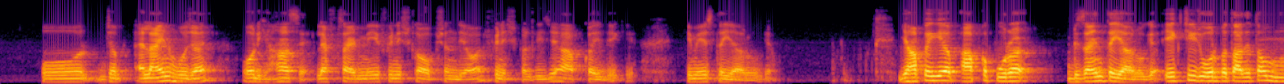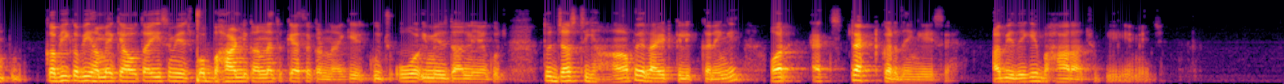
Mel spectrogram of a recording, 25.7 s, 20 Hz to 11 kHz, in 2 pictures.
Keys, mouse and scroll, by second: 4.0 click, 5.8 scroll down 1, 11.0 click, 12.0 scroll up 1, 12.9 scroll down 1, 17.9-18.3 scroll down 1, 18.3 click, 19.0 right click, 21.6 click.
